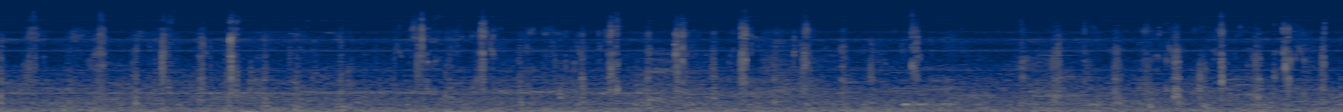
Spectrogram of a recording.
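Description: A person chewing mouthfuls of rice and curry eaten by hand, the mouth making short, sharp clicks at an irregular pace of about two or three a second.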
